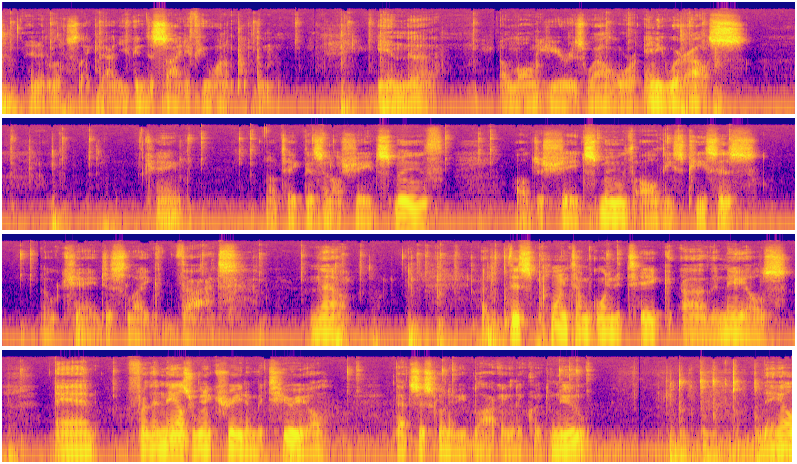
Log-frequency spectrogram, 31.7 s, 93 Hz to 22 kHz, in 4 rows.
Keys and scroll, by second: 16.2 alt+a.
